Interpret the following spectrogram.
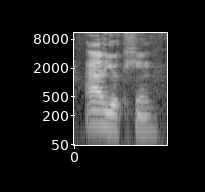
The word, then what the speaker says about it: Alekhine: Let's hit him with the Alekhine's defense. Or Alyokhin. Alyokhin, if you want to say it correctly or relatively correctly.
